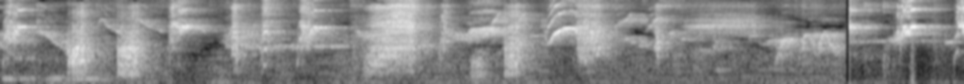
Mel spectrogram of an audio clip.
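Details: Javan myna song used as a master for teaching birds: harsh raspy squawks interleaved with whistled upslurs and clicking notes in quick, irregular bursts, high tinkling whistles at the close.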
